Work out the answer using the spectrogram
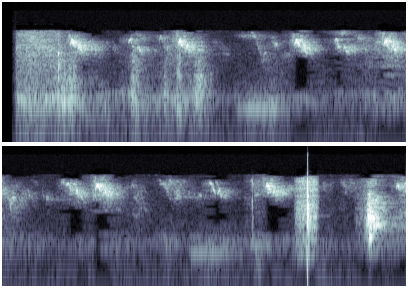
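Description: Small birds chirping and singing in quick, repeated short notes, with a single sharp click about five seconds in.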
